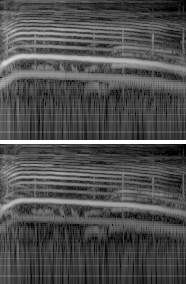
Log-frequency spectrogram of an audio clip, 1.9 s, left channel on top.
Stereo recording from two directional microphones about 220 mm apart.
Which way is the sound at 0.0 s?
25° left (ahead or behind).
